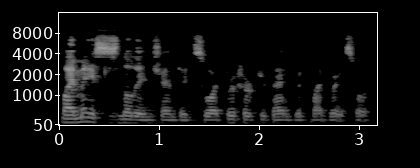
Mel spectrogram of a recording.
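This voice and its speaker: A man with a Slovak accent giving halting, plain-spoken, unscripted commentary as he guides viewers through a video game. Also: fairly low pitch, level tone, creaky, a bit bright, husky. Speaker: gamer presenting a dungeon tanking guide. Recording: dull lo-fi voice track.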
